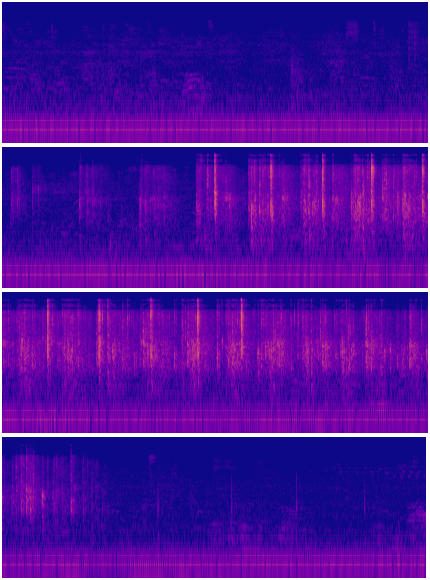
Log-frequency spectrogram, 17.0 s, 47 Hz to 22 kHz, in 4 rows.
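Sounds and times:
low hum: 4.0 - 17.0
spectators applauding: 4.4 - 13.9.

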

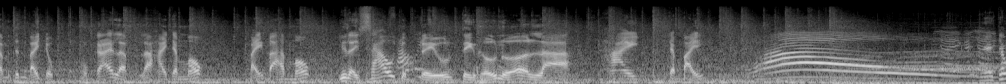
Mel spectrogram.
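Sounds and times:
high voice drawn-out exclamation: 3.8 - 4.5.

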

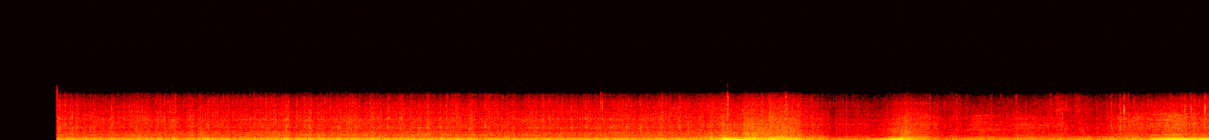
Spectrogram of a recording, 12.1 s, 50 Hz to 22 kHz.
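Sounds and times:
two-stroke engine idling: 0.6 - 7.1.

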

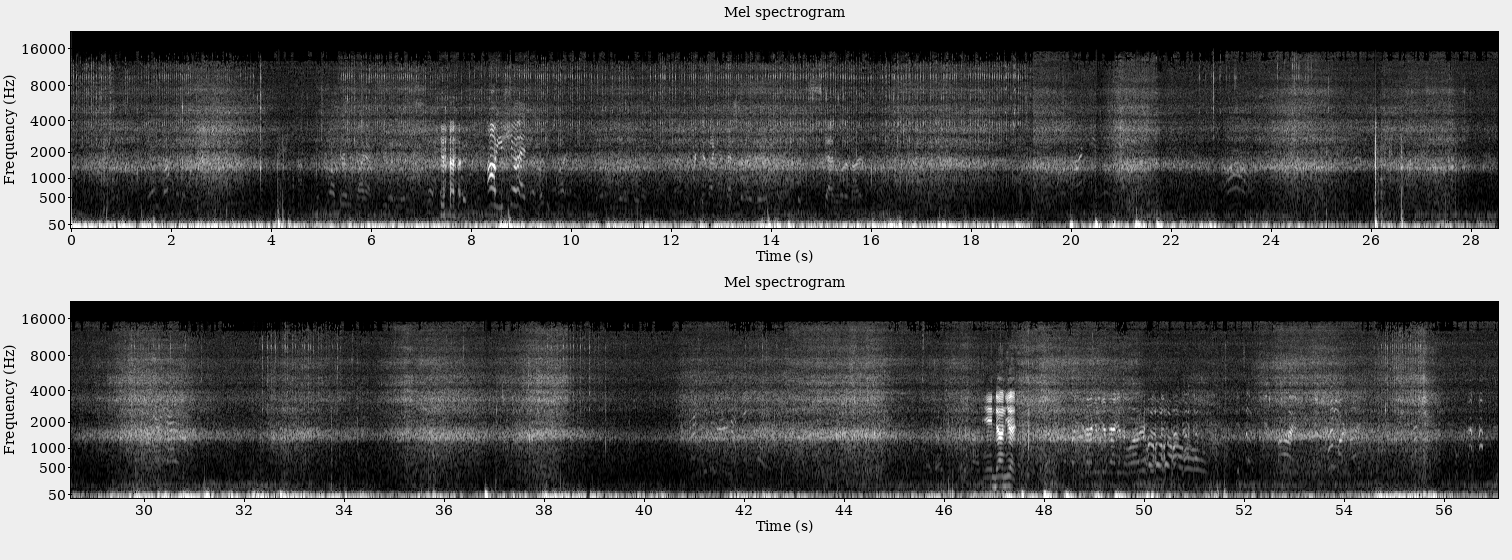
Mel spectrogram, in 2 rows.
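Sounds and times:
small waves washing on sand: 0.0 - 57.0
wind buffeting microphone: 0.0 - 57.0.

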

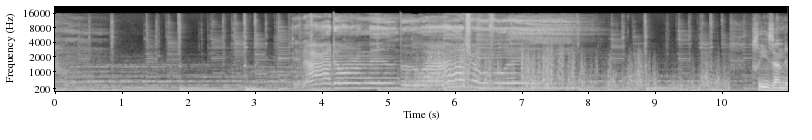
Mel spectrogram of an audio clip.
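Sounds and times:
country-style instrumental music: 0.0 - 11.0.

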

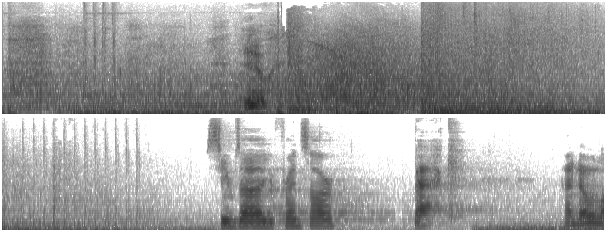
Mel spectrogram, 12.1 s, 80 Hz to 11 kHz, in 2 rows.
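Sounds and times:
gunshots: 0.0 - 1.4
deep rumbling explosion: 1.2 - 6.5, 10.8 - 12.0.

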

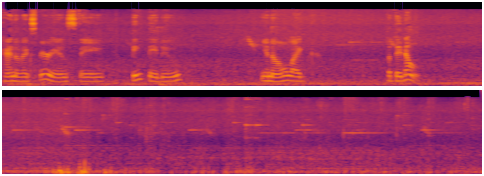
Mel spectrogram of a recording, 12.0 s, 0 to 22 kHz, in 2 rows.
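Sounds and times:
wind chimes ringing: 3.3 - 12.0.

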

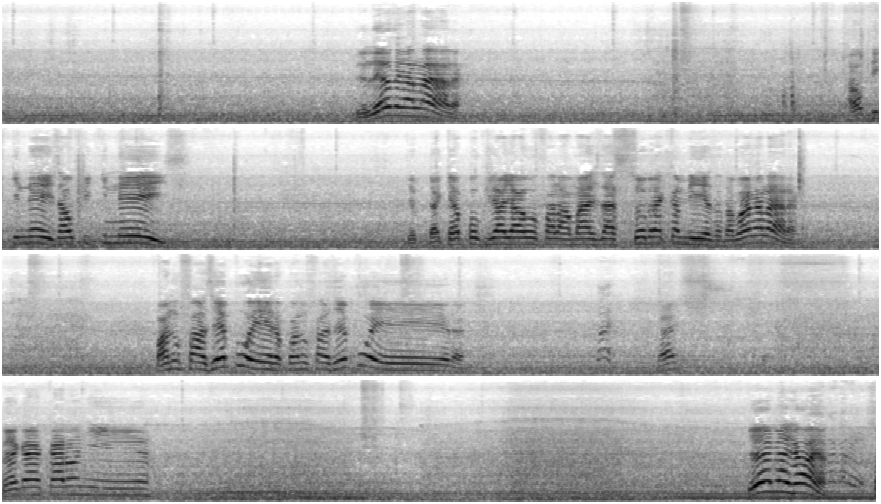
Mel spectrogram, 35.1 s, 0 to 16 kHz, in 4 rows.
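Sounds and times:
truck diesel engine humming: 0.0 - 35.0.

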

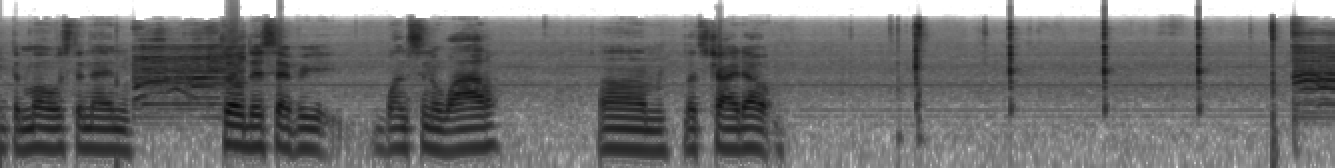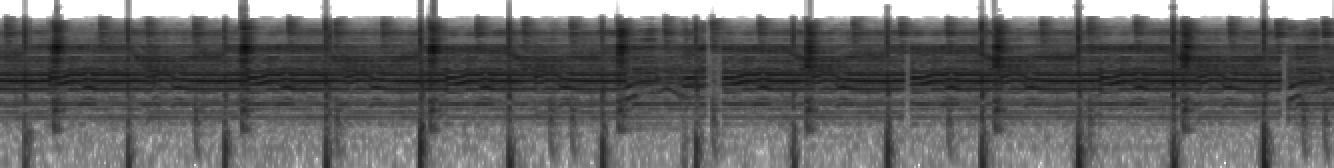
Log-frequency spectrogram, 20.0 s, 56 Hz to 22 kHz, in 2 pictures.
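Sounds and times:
chopped sample played on keyboard: 9.0 - 20.0
hip-hop drum pattern: 9.0 - 20.0.

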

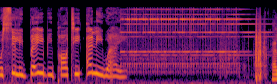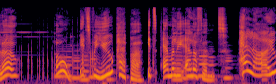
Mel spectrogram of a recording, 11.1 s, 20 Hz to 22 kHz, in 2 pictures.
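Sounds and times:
cartoon telephone ringing: 2.4 - 7.6.

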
